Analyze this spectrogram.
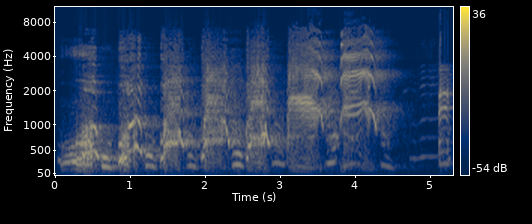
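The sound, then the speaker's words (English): A chimpanzee call sound effect: a rapid series of about seven rising, hooting bursts climbing into shrill, screechy pants, loud and excited, ending with a brief squeal and no talking. “That's the chimpanzee.”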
